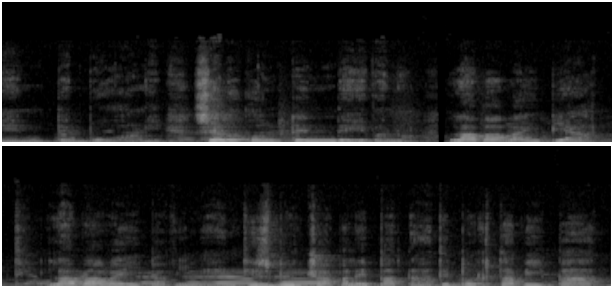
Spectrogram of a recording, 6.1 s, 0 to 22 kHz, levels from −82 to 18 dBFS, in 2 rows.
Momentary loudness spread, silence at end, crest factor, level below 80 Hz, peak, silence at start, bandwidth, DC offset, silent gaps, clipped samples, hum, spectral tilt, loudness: 10 LU; 0 s; 18 dB; -56 dBFS; -14 dBFS; 0 s; 16.5 kHz; under 0.1%; none; under 0.1%; none; -5.5 dB/octave; -33 LUFS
